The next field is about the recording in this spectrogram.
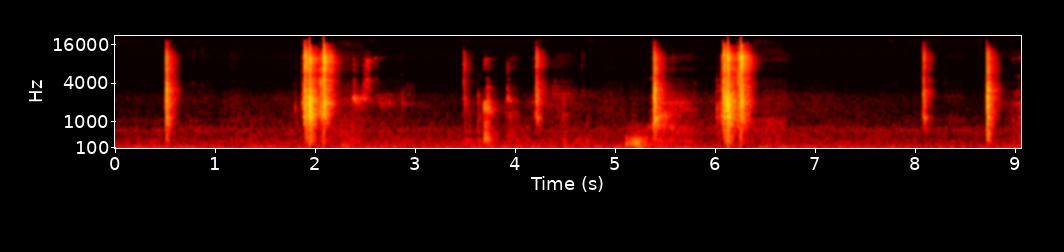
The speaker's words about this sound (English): So I like the trigger pull, but the reset is ambiguous. I'm not exactly sure. I almost short stroked it.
